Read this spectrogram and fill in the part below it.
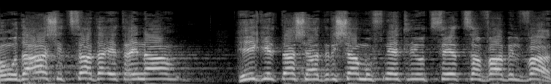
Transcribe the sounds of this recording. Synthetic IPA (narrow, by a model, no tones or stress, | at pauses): bemud̪aʕaʃet͡sad̪aet̪ʕena | hiɡilt̪aʃehad̪ɾiʃamufnet̪lijut͡set͡savabilvad̪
